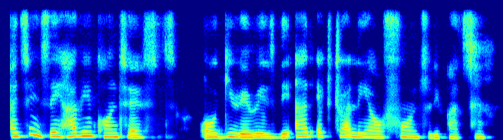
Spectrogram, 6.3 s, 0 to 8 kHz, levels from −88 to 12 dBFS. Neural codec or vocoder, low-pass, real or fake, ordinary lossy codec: codec, 24 kHz, 1.2 kbps, DualCodec; 7.2 kHz; fake; none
